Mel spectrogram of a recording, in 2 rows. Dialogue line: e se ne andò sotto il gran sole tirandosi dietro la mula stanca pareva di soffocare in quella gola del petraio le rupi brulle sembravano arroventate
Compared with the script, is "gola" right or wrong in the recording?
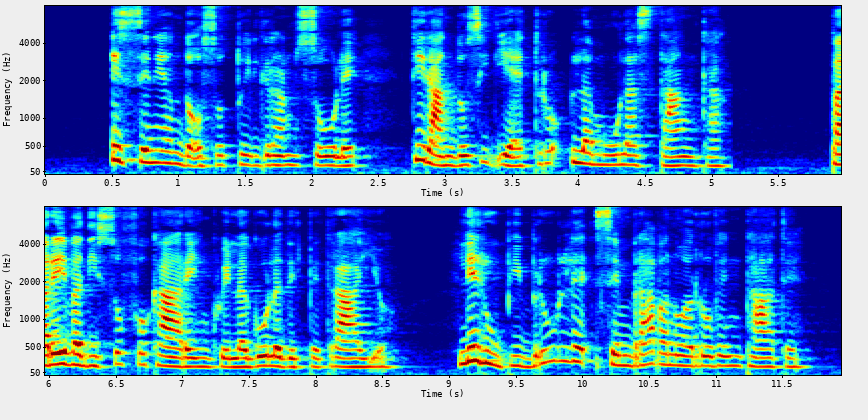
right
